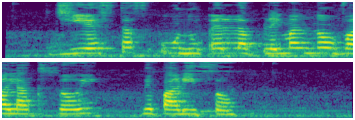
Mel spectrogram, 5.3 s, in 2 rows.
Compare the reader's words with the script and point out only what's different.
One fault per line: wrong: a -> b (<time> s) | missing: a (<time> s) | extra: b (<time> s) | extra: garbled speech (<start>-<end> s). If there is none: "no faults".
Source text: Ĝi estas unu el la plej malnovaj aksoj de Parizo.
no faults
